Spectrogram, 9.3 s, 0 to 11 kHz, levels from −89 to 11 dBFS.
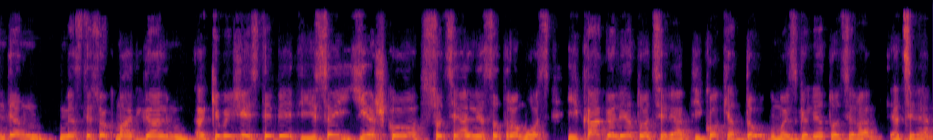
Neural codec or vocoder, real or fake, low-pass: none; real; 9.9 kHz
